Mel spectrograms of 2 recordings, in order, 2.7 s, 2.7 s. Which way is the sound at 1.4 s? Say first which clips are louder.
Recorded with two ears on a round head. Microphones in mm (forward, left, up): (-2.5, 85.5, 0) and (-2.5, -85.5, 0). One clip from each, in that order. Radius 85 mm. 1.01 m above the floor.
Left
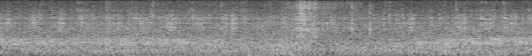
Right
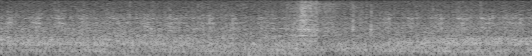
Even; 75° left (ahead or behind).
